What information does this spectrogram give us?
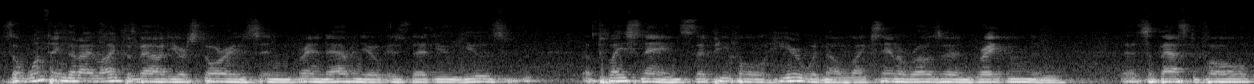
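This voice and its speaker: A man interviewing an author on stage before an audience, speaking haltingly with many restarts. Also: medium pitch, fairly even intonation, reverberant, phone-quality sound, a little hiss or hum. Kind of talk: onstage interview. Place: event hall with an audience.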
